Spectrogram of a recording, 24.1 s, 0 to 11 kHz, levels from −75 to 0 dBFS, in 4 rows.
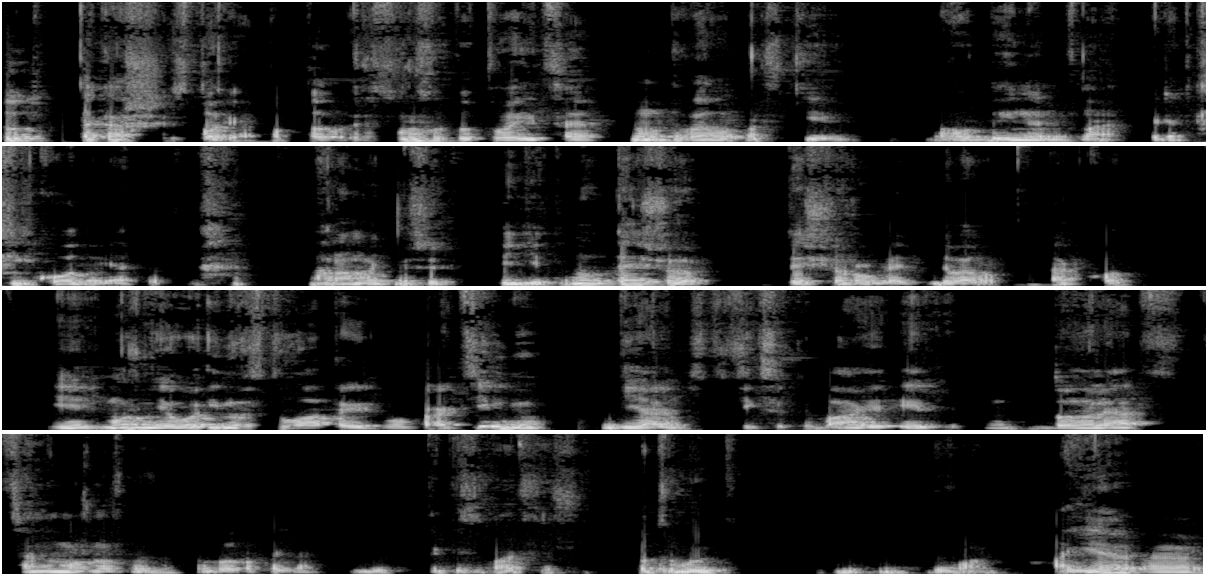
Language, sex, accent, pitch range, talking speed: Ukrainian, male, native, 85-100 Hz, 135 wpm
